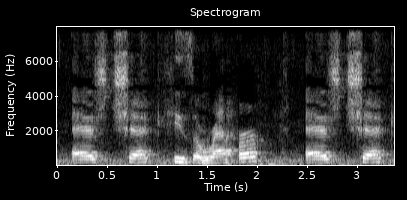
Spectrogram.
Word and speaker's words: Chike: And the user responded under with, "I almost thought you were Nigerian, so I was pronouncing it as GK." And he responded with, "You're not wrong. Lol. I just Americanized it.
